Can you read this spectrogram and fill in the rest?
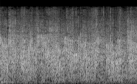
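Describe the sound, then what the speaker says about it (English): A church congregation applauds in a burst of dense, even hand clapping, loud and close throughout the brief moment. "Let's give God a hand clap of praise"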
